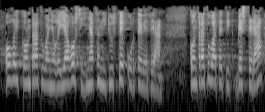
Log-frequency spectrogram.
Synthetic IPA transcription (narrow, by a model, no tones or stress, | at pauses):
o̞ɣ̞e̞jko̞nt̪ɾat̪uβ̞ajɲo̞ɣ̞e̞jaɣ̞o̞siɣɲat͡se̞nd̪it̪ust̪e̞ʔuɾt̪e̞β̞e̞t̪e̞an | ko̞nt̪ɾat̪uβat̪e̞t̪ikbe̞st̪e̞ɾa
